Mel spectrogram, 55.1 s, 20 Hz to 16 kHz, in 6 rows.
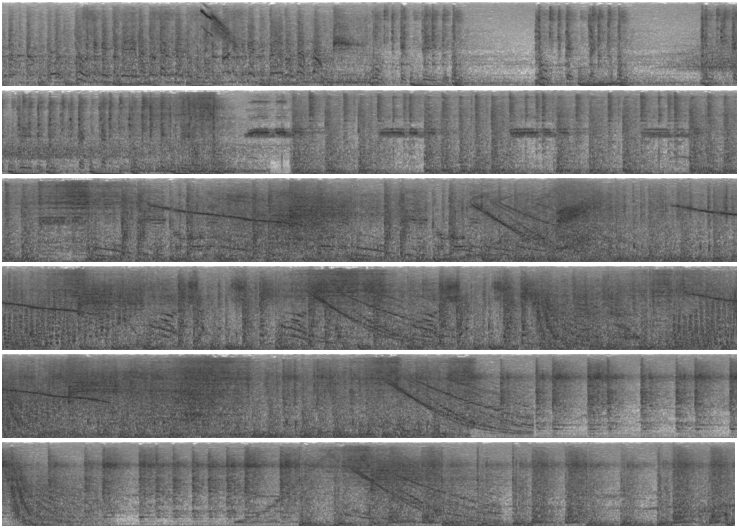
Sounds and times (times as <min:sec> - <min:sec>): Music: 0:00.0 - 0:55.1.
